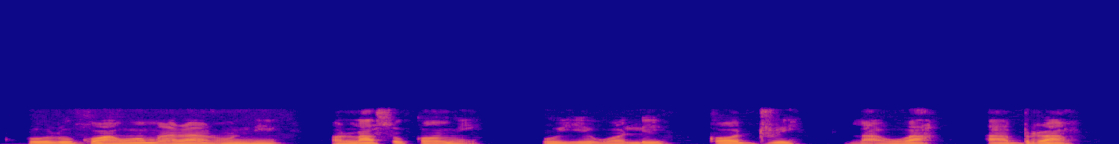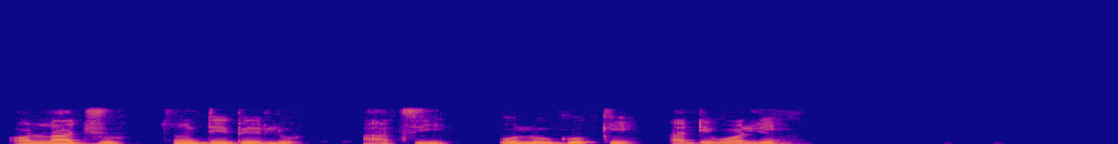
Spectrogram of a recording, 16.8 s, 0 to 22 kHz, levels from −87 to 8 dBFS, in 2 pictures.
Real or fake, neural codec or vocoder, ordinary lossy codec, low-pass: fake; vocoder, 44.1 kHz, 80 mel bands, Vocos; none; 5.4 kHz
